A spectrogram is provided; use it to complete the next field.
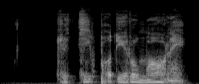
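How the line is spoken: Whispered. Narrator (Italian): sussurrò

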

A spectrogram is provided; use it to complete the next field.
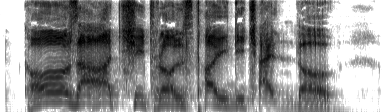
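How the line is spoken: Growled. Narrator (Italian): ringhiò il signor Troll

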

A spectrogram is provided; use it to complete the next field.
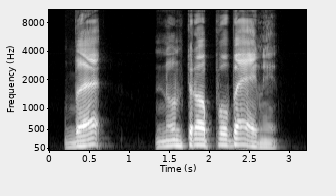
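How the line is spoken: Gloomy, dark voice. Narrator (Italian): rispose Ulrich con voce cupa

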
